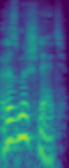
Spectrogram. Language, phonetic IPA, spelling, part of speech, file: Russian, [rəzmɨʂˈlʲætʲ], размышлять, verb, Ru-размышлять.ogg
- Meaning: to ponder, to muse, to meditate, to think (over), to reflect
